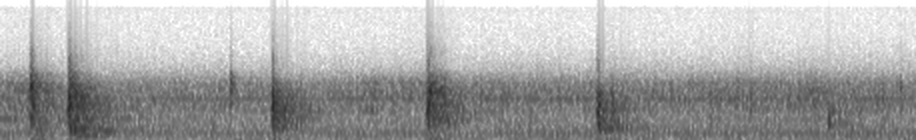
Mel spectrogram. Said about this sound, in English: Should I close the door? Yes, please.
